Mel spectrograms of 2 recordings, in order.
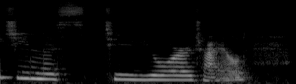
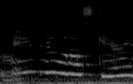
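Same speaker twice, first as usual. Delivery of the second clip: a little scared; 12 semitones higher than usual. Shown as a demonstration. Teacher replaying the scary line, timid and high. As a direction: squeak it out like you're nervous. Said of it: "and we changed our face".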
